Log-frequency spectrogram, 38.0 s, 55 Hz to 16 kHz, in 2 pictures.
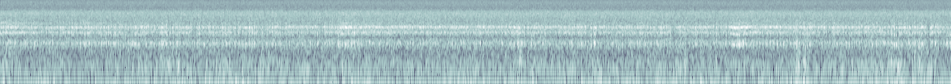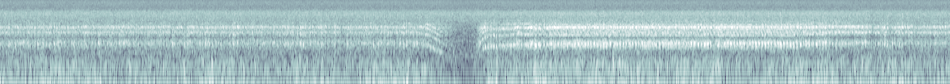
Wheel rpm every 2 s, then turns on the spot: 230, 230, 240, 230, 230, 230, 240, 230, 230, 240, 230, 240, 230, 200, 110, 210, 210, 220, 230.
none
